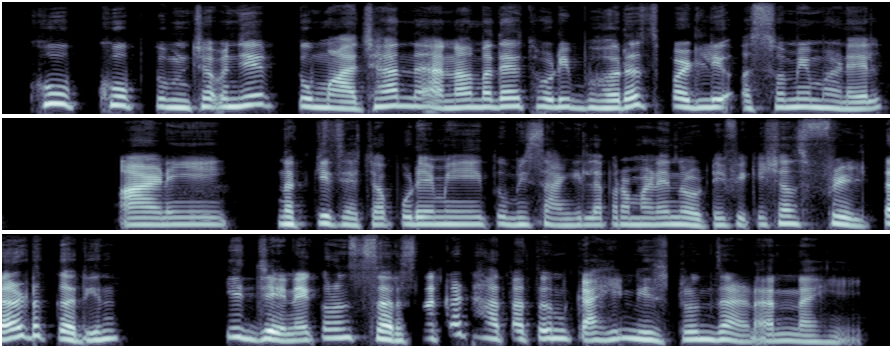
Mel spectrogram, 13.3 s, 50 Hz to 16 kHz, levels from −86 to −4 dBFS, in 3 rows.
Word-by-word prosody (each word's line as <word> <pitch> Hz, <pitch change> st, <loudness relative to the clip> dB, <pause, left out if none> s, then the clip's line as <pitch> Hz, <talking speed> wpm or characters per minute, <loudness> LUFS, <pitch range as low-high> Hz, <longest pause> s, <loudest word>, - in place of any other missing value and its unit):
खूप-खूप 285 Hz, -4 st, 0 dB
तुमच्या 220 Hz, 0 st, 0 dB
म्हणजे 245 Hz, +5 st, +2 dB, 0.2 s
तू 230 Hz, -, +2 dB
माझ्या 205 Hz, +3 st, +2 dB
ज्ञानामध्ये 225 Hz, -1 st, +2 dB
थोडी 225 Hz, -2 st, 0 dB
भरच 205 Hz, +5 st, 0 dB
पडली, 220 Hz, -1 st, +3 dB
असं 195 Hz, +3 st, -5 dB
मी 220 Hz, -, +1 dB
म्हणेल. 190 Hz, -3 st, -1 dB, 0.6 s
आणि 185 Hz, +1 st, +3 dB, 0.3 s
नक्कीच 195 Hz, +1 st, 0 dB
याच्यापुढे 180 Hz, +3 st, -3 dB
मी 190 Hz, 0 st, -2 dB
तुम्ही 185 Hz, -2 st, -4 dB
सांगितल्याप्रमाणे 180 Hz, +1 st, -4 dB
नोटिफिकेशन्स 180 Hz, +2 st, -3 dB
फिल्टर्ड 210 Hz, -, +4 dB
करीन, 205 Hz, +1 st, +2 dB, 0.5 s
की 275 Hz, -, -1 dB
जेणेकरून 220 Hz, +4 st, +4 dB
सरसकट 230 Hz, -, +1 dB
हातातून 230 Hz, 0 st, -1 dB
काही 195 Hz, +3 st, +3 dB
निसटून 210 Hz, -1 st, 0 dB
जाणार 190 Hz, -4 st, 0 dB
नाही. 160 Hz, -4 st, -5 dB
200 Hz, 130 wpm, -22 LUFS, 185-225 Hz, 0.6 s, फिल्टर्ड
